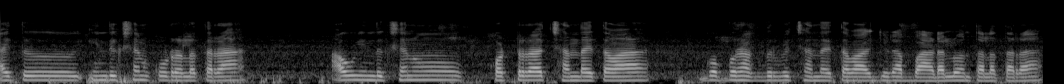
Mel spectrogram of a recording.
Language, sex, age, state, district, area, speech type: Kannada, female, 45-60, Karnataka, Bidar, urban, spontaneous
